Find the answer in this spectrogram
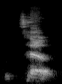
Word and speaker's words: hotel: Now, hotel is stressed on its second syllable as hotel.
